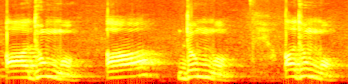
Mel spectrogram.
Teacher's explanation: তাহলে এই দয়ের সাথে যে একটা অ আছে, এই অয়ের পরে জ ফলা থাকার কারণে, এই অয়ের পরে জ ফলা থাকার কারণে মধ্য অয়ের উচ্চারণটা উবৎ বা উকারান্ত হয়ে থাকবে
